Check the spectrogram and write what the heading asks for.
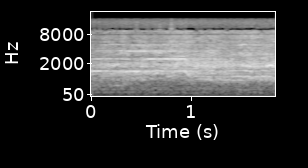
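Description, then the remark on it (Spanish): A dense crowd watching a fight screams and shouts continuously, a loud, steady wall of high-pitched voices with no pauses across the whole short stretch. “Y la gente gritando.”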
